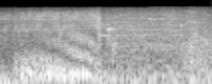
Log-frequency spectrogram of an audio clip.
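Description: Television bumper sound effect: a sudden crash like shattering glass that falls away in a downward whoosh, marking the show's transition to its commercial break.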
